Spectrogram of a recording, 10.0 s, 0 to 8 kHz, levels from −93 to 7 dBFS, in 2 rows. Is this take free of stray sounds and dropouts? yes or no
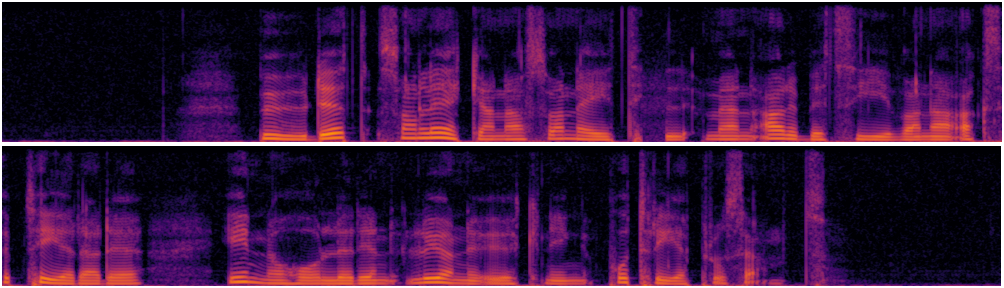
no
